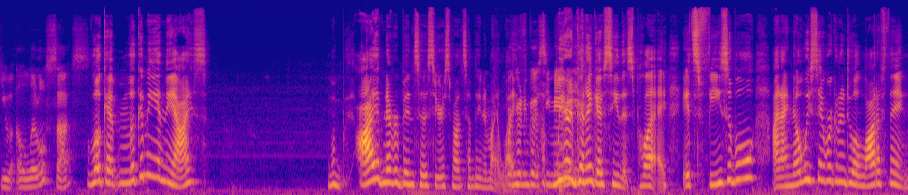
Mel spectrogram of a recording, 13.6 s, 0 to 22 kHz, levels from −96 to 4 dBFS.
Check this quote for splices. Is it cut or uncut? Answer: uncut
